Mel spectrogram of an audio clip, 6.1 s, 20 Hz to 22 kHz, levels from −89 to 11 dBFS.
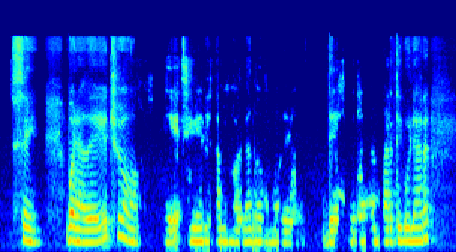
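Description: Speech over a call path where the top end stops around 12 kHz, which fits an Opus connection, and it has two echo-canceller problems. The first is speech suppressed in double talk. The talker's level drops out at 1.82–1.95 s (by about 20 dB), again for most of 2.12–4.04 s (about 15 dB down), and at 4.45–5.14 s (about 25 dB). The likely cause is the other end talking at the same moment, so the canceller couldn't separate near speech from loudspeaker echo and turned everything down. The second is the other side's voice leaking through. Faint scraps of a second voice, about 20 dB under the talker, show up at 3.35–3.39 s, 3.87–3.95 s and 4.78–4.98 s. They fall inside those suppressed stretches and are probably far-end audio picked up from the loudspeaker that the canceller didn't fully remove.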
